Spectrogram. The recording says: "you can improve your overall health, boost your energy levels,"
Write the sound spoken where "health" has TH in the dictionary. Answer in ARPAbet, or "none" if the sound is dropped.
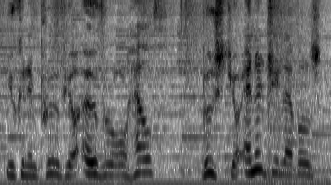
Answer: TH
